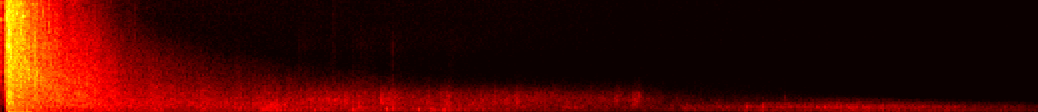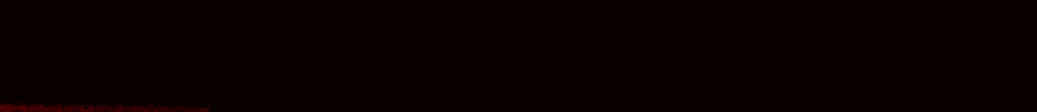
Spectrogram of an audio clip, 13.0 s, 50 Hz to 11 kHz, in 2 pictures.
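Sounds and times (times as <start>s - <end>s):
WA2000 rifle muzzle blast: 0.0s - 2.8s.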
